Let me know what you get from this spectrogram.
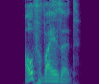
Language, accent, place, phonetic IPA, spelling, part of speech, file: German, Germany, Berlin, [ˈaʊ̯fˌvaɪ̯zət], aufweiset, verb, De-aufweiset.ogg
- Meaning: second-person plural dependent subjunctive I of aufweisen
